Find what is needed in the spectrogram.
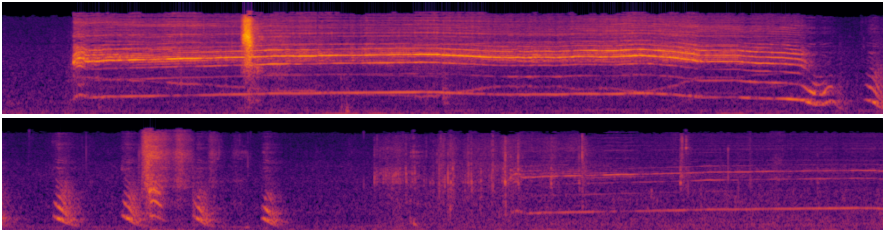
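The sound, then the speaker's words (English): A cast member imitates whale song so that listeners on a submarine above will take it for a whale: long, wavering high-pitched tones, then a run of quick descending swoops, and finally another sustained tone. It is moderately loud, with no talking. “And so one of their staff, one of their cast, has to do whale song to convince them that they are not a submarine.”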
